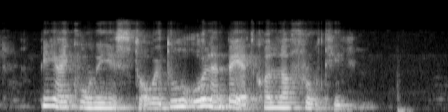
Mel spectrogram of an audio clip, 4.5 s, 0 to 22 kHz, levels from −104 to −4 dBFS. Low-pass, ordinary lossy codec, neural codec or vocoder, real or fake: 7.2 kHz; Opus, 32 kbps; none; real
